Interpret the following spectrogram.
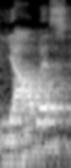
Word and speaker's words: Yahwist: J P and D the yahwist and and we hear that as a y but Germans came up with it so they spell it with a J so the j e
